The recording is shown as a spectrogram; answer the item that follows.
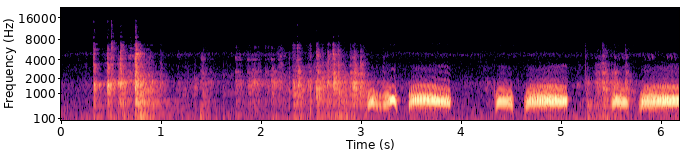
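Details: Seasoned decoy spotted dove used to lure and provoke wild males. A burst of scratchy noise and faint chirps comes first, then repeated low, mellow coos in short-long pairs.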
